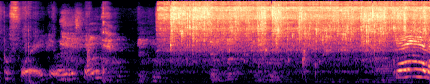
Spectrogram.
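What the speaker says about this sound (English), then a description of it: "And then I can wash my hands before I do anything" A bathroom tap is turned on and water gushes steadily into the sink for hand washing, loud and continuous after a stretch of talking at the start.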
